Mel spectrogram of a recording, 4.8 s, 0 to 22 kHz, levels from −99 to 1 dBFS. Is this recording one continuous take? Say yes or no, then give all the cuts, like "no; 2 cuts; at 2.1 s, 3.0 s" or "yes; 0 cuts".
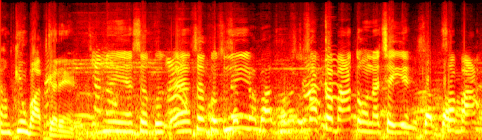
yes; 0 cuts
